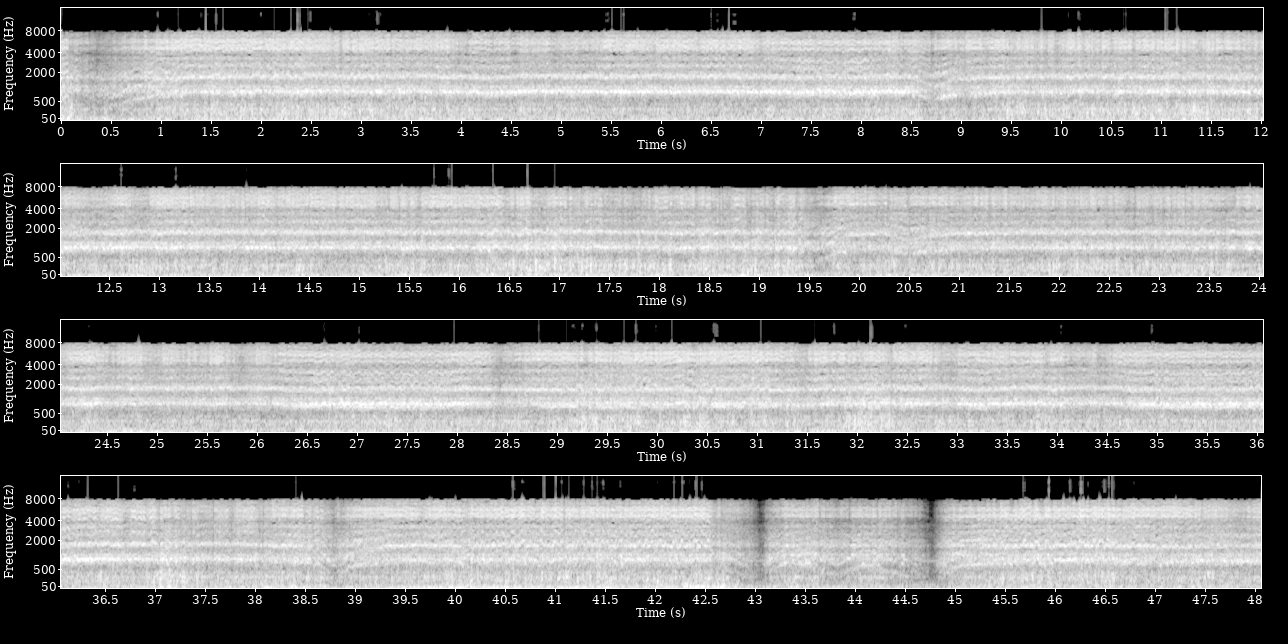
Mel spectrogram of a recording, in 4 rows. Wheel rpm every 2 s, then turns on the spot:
140, 230, 230, 220, 210, 230, 230, 230, 230, 200, 200, 230, 230, 220, 210, 210, 230, 220, 220, 190, 200, 140, 90, 200.
none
